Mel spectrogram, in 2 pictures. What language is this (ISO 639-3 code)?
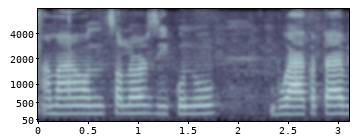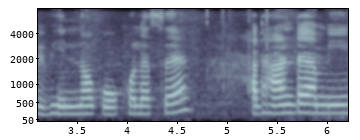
asm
